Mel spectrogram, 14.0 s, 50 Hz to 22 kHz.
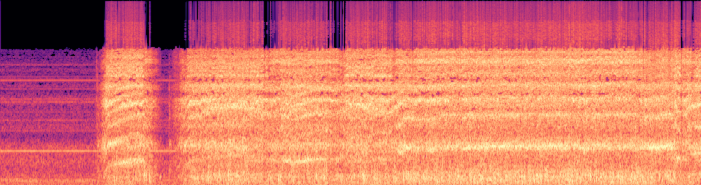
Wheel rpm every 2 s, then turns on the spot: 10, 80, 150, 160, 210, 230, 210.
none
